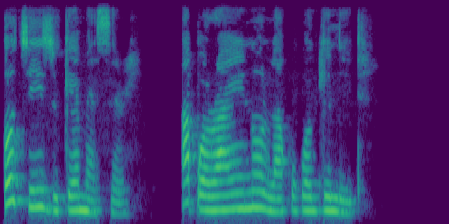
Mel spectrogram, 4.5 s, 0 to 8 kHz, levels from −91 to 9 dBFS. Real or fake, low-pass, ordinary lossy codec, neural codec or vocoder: real; 7.2 kHz; none; none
